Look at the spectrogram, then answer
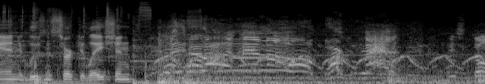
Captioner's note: angry shouting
